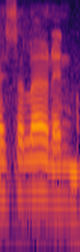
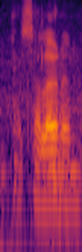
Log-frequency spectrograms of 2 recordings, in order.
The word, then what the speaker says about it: Salonen: Salonen. In Finland, you'd pronounce Salonen. it Salonen.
